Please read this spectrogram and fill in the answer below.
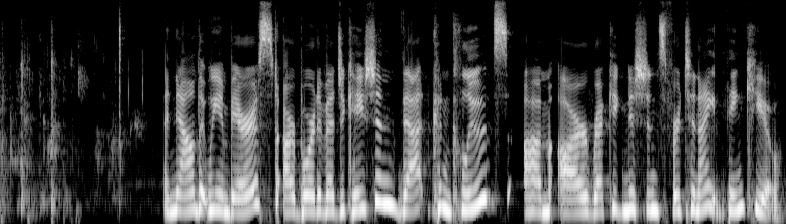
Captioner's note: applause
